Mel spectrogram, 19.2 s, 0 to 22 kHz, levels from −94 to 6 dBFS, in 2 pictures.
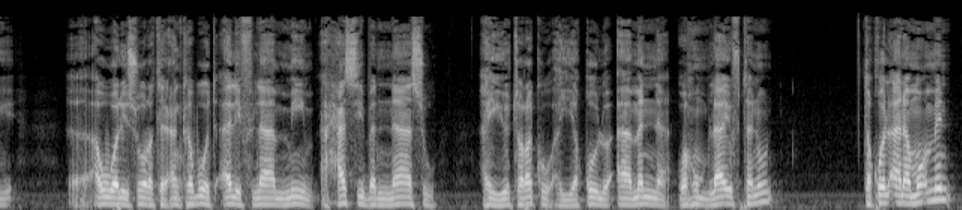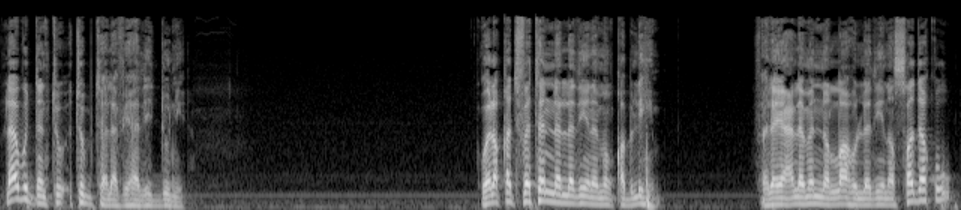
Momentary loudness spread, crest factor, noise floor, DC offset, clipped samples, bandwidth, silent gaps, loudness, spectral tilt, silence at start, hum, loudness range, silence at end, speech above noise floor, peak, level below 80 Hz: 9 LU; 18 dB; -61 dBFS; under 0.1%; under 0.1%; 16 kHz; none; -17 LUFS; -4.5 dB/octave; 0 s; none; 7 LU; 0.05 s; 44 dB; 0 dBFS; -46 dBFS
